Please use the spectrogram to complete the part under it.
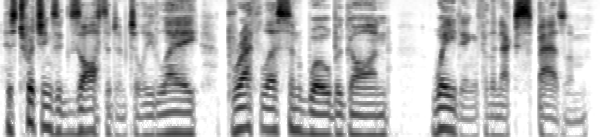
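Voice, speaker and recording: A man's voice: sits low, steady tone, unhurried, a bit bright, no room sound, clean studio sound. A man narrating an audiobook in a dramatic, literary storytelling style.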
